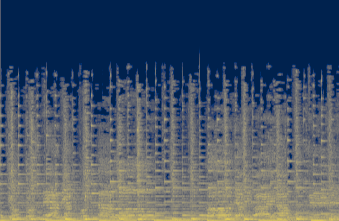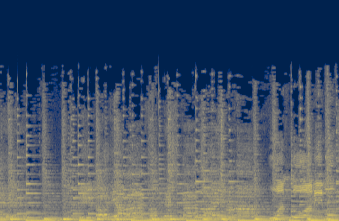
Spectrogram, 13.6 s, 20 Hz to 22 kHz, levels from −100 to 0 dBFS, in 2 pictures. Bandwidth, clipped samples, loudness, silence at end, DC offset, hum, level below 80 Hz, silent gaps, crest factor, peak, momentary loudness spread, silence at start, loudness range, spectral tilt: 16 kHz; under 0.1%; -18 LUFS; 0 s; 0.6%; none; -30 dBFS; none; 14 dB; -4 dBFS; 4 LU; 0 s; 1 LU; -5 dB/octave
